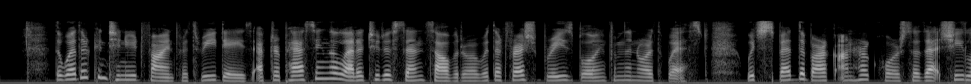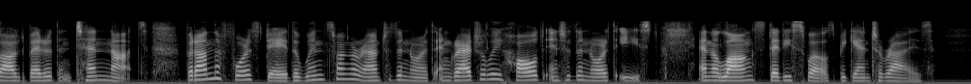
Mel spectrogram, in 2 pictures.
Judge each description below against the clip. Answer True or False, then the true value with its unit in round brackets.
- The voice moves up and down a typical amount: True (3.5 semitones)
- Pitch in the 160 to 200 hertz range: True (185 Hz)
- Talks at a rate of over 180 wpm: True (200 wpm)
